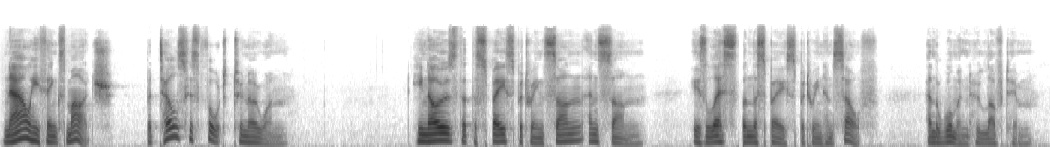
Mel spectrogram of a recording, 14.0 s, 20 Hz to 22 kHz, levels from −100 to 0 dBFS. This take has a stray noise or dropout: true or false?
true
